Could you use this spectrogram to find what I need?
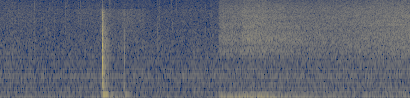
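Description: A ship's gun fires with a dull thud.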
